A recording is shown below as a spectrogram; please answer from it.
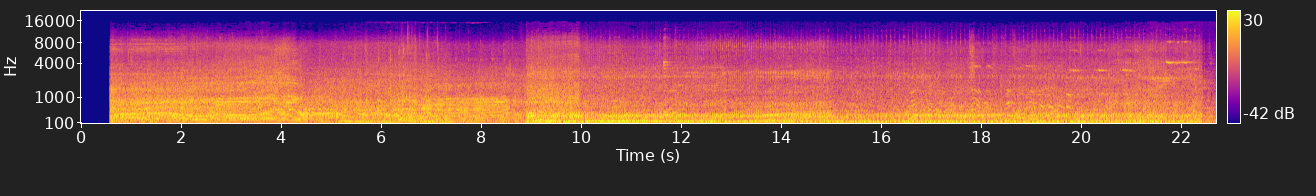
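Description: Road traffic with engines running, mixed with people's voices; it steps up in loudness about nine seconds in.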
